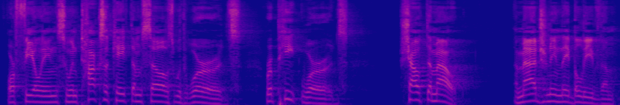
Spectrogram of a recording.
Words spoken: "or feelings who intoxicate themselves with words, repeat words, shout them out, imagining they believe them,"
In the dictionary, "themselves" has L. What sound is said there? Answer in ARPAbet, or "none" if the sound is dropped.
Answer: L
